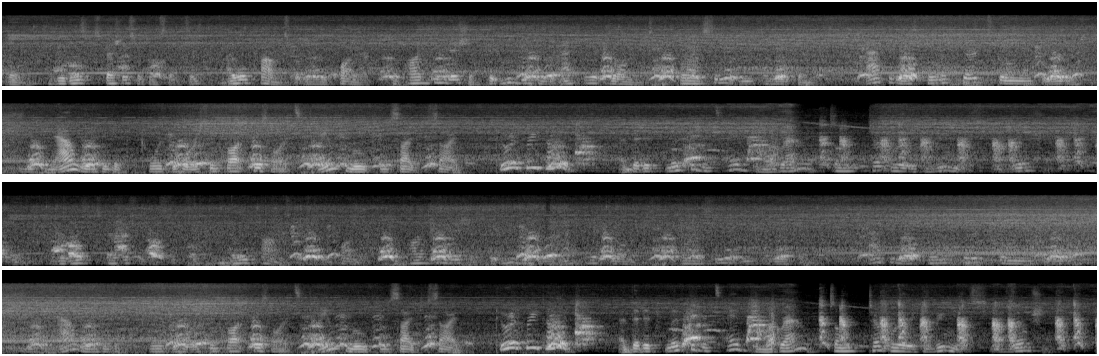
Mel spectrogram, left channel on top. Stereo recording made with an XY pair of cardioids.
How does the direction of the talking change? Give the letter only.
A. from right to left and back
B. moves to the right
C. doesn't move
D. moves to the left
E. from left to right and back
B.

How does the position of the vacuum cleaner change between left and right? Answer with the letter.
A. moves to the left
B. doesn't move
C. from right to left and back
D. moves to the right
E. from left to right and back
E.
